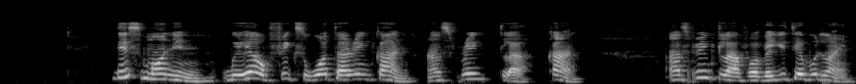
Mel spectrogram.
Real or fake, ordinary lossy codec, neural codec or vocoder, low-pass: real; none; none; 7.2 kHz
